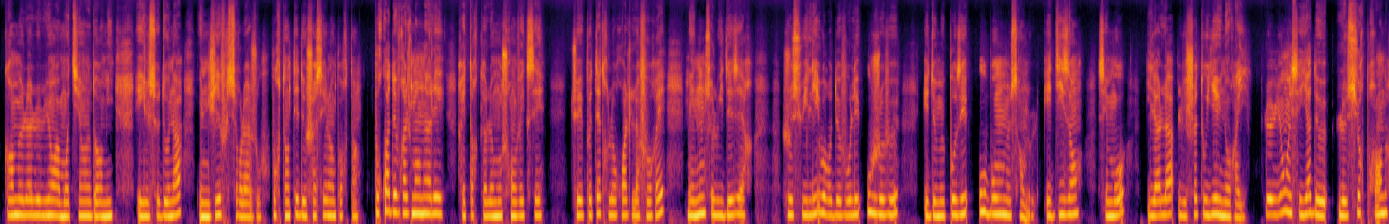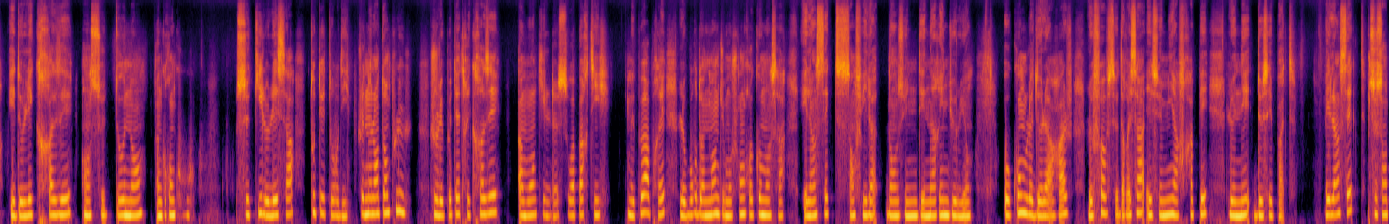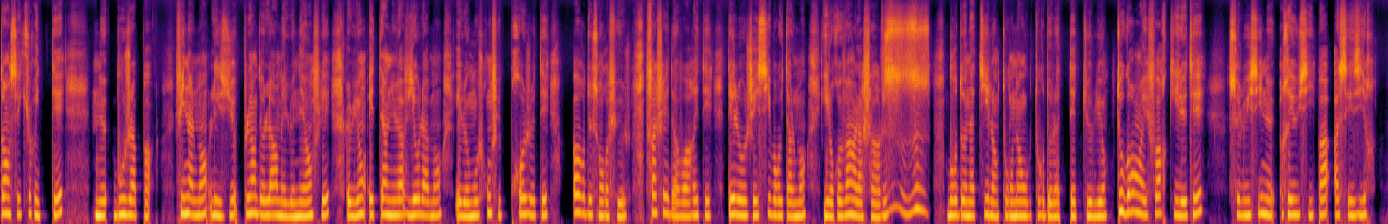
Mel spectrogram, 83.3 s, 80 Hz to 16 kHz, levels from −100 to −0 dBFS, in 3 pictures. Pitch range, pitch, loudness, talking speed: 230-255 Hz, 240 Hz, -18 LUFS, 150 wpm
